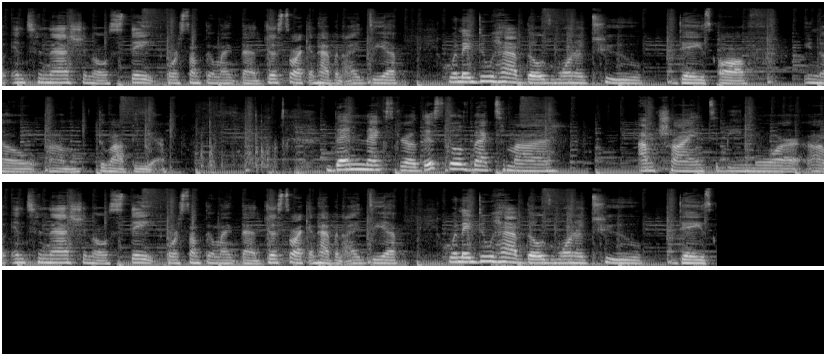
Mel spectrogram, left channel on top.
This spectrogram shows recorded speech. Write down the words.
international, state, or something like that, just so I can have an idea when they do have those 1 or 2 days off, you know, throughout the year. Then next, girl, this goes back to my, I'm trying to be more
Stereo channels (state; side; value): drops out; right; at 7.2 s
